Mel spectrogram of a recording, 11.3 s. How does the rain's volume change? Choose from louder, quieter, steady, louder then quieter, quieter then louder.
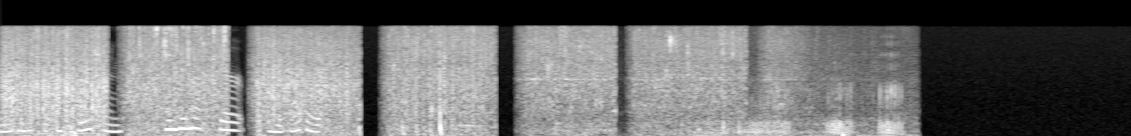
quieter.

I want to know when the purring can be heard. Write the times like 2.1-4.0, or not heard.
6.0-9.2.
